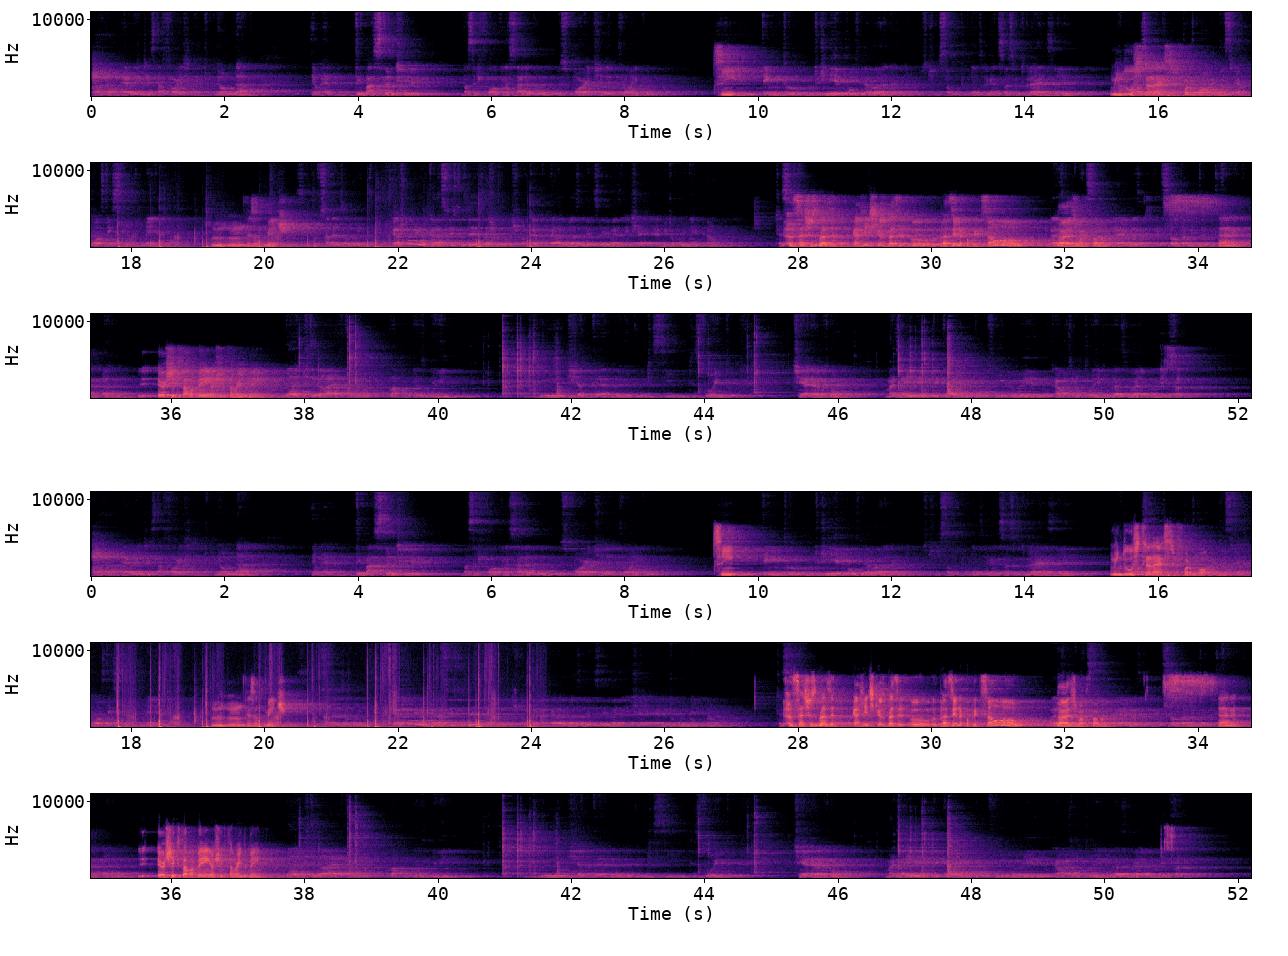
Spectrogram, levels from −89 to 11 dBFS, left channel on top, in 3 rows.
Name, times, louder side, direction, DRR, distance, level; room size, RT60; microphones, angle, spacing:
voice 1, 0.0-2.8 3.3-5.1 5.5-8.5 9.4-14.7 15.4-18.5 20.6-21.5 21.9-26.8 27.7-28.2 29.0-29.1 31.7-35.3 37.7-40.3 41.3-44.7 45.3-46.1 46.7-51.1, left 1 dB, 60° left, -4 dB, 3.7 m, -35 dB
voice 2, 9.3-9.7 15.3-16.7 19.2-20.3 27.8-28.6 28.8-31.4 31.8-32.6 33.5-33.9 34.3-34.6 35.5-37.4, right 3 dB, 65° right, 6 dB, 0.8 m, -23 dB
sound 1, 16.9-24.2, right 7 dB, 80° right, 0.3 m, -33 dB
sound 2, 37.8-38.2 38.6-39.0 40.5-42.0 43.8-44.1 44.6-44.9 45.1-45.3 46.2-48.2, left 2 dB, 10° left, 0.7 m, -41 dB
22.5 x 11.0 x 4.1 m, 2.8 s
head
